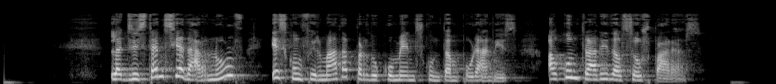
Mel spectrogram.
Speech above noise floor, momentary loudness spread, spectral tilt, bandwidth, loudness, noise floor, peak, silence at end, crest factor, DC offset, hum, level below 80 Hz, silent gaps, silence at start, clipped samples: 45 dB; 9 LU; -3.5 dB/octave; 11.5 kHz; -17 LUFS; -62 dBFS; -2 dBFS; 0.8 s; 18 dB; under 0.1%; none; -56 dBFS; none; 0.05 s; under 0.1%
